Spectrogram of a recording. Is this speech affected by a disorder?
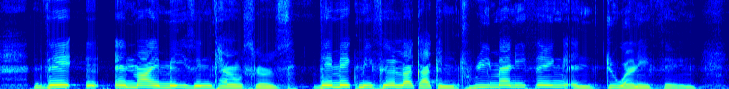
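No.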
